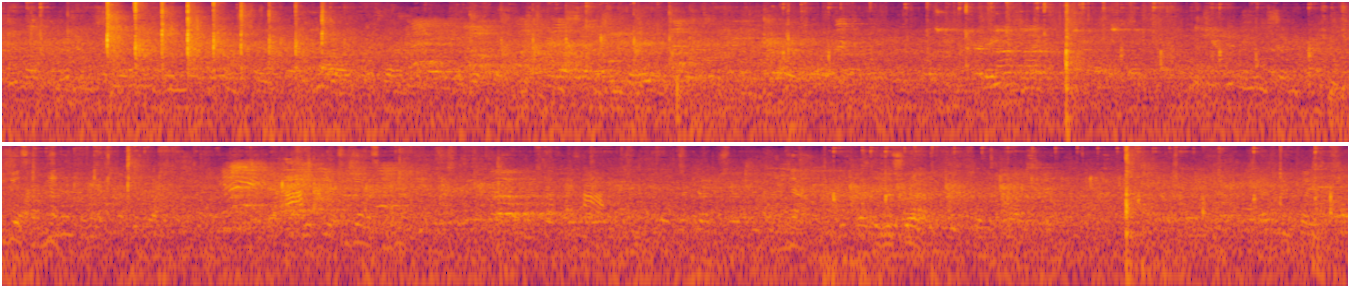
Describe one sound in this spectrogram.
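A table tennis ball clicks back and forth across a table.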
